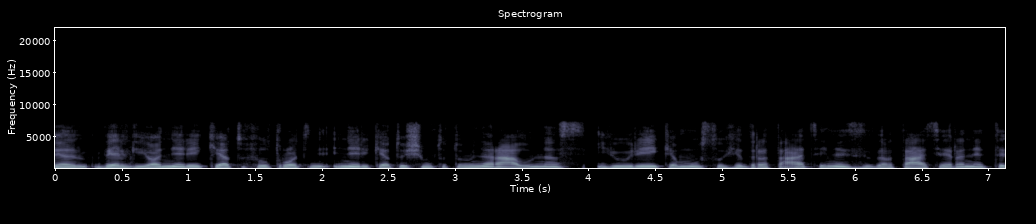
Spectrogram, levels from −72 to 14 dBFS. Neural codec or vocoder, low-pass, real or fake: codec, 16 kHz, 4 kbps, FunCodec, trained on Chinese and English, 50 frames a second; 7.2 kHz; fake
